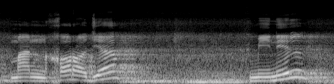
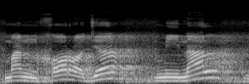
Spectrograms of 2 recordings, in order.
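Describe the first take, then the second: First: The linking vowel after min is 'i'. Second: The linking vowel after min is 'a'. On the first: The speaker calls it wrong. "Kalau dibaca kasroh jadinya apa? ... nggak enak" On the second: The speaker calls it right. "sukun ketemu sukun fathah"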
